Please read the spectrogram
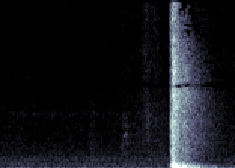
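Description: A single loud, sharp slap near the end: an aikido partner's body and hand hitting the mat in a breakfall, dying away quickly.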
